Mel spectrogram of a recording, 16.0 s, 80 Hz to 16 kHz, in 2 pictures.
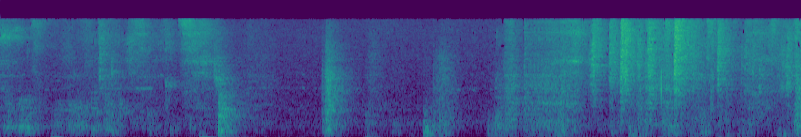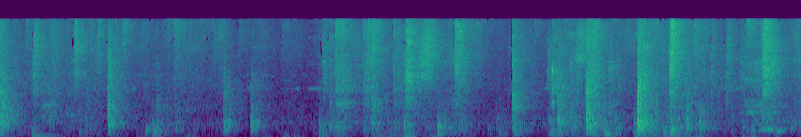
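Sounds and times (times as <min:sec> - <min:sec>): dogs scuffling: 0:04.3 - 0:16.0.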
